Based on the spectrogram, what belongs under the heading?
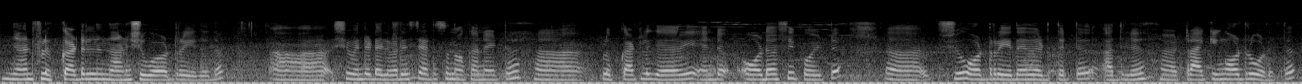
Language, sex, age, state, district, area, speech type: Malayalam, female, 18-30, Kerala, Kollam, rural, spontaneous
